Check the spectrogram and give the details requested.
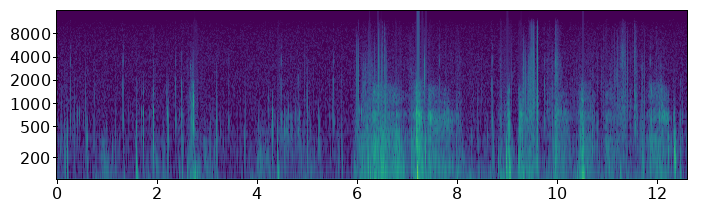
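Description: Low gurgling rumbles and bubbling pops from the belly, ordinary stomach growling.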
